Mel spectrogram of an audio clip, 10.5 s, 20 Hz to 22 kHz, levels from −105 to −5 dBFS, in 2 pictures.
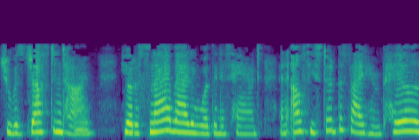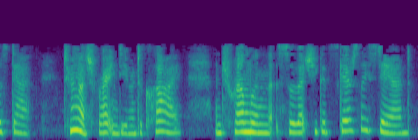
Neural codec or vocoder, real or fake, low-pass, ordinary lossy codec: codec, 24 kHz, 0.9 kbps, WavTokenizer, medium speech release version 2; fake; 7.2 kHz; MP3, 24 kbps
